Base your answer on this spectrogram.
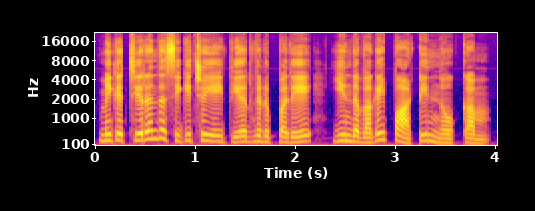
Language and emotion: Tamil, neutral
